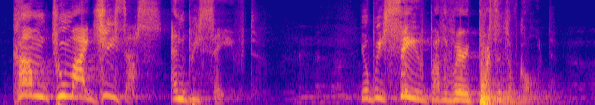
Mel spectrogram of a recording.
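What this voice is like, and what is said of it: German-accented worn-out preacher voice. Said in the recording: “with his German voice ... him shouting so much at the crusades, he spent his voice for the gospel. Now he talks like this. ... Doing my best Reinhardt voice.”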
